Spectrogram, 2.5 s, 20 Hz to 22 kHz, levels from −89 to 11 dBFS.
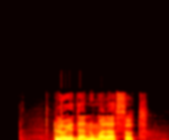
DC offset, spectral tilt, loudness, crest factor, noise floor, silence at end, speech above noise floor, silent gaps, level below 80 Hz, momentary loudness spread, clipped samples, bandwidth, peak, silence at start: under 0.1%; -6.5 dB/octave; -13 LUFS; 14 dB; -49 dBFS; 0.55 s; 37 dB; none; -56 dBFS; 10 LU; under 0.1%; 7.8 kHz; 0 dBFS; 0.8 s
